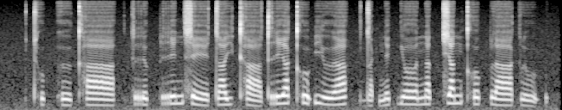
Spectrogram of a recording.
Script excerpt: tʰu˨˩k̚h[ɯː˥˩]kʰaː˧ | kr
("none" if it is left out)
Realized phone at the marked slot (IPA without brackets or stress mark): ɯː˨˩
